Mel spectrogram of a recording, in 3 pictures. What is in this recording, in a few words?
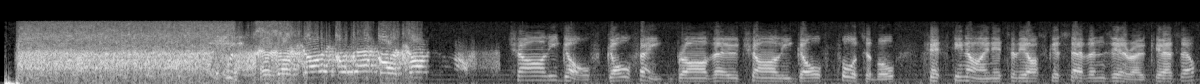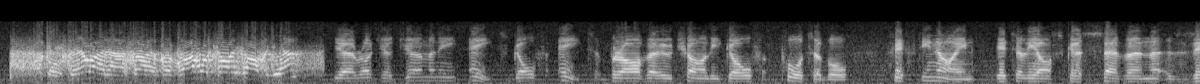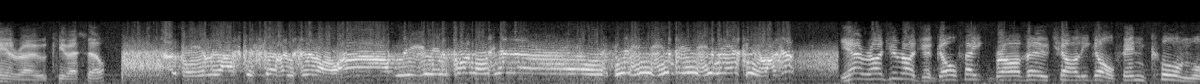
QSO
